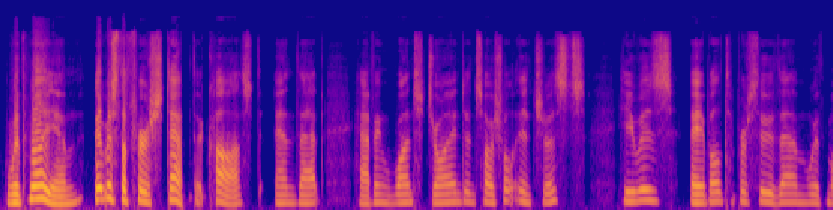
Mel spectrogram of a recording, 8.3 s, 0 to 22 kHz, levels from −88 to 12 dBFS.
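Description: Microphone overload from 0.13 to 0.55 s and again from 0.97 to 1.26 s gives this speech clip a harsh, crackling edge. Peaks are driven about 6 dB past full scale, so their tops are sheared flat, affecting roughly a tenth of the samples in the first stretch and a little less in the second. The likely cause is an input volume set too high for the converter. Microphone volume stepped down at 0.34 s (about 2 dB), 1.35 s (about 6 dB), 2.37 s (about 5 dB) and 7.47 s (about 2 dB). Each time, the voice and the background drop together in one abrupt step rather than fading. The first two steps come during or just after the distorted passages, which fits call software likely reacting to the overload by cutting the device's input gain.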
